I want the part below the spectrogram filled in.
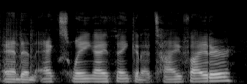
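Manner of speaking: ordinary talk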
